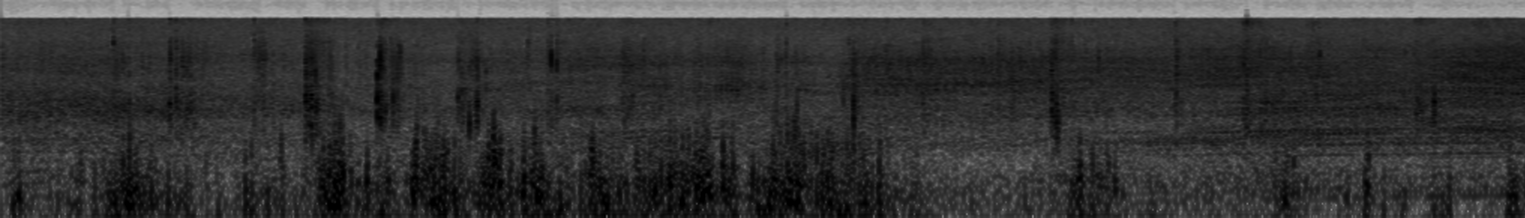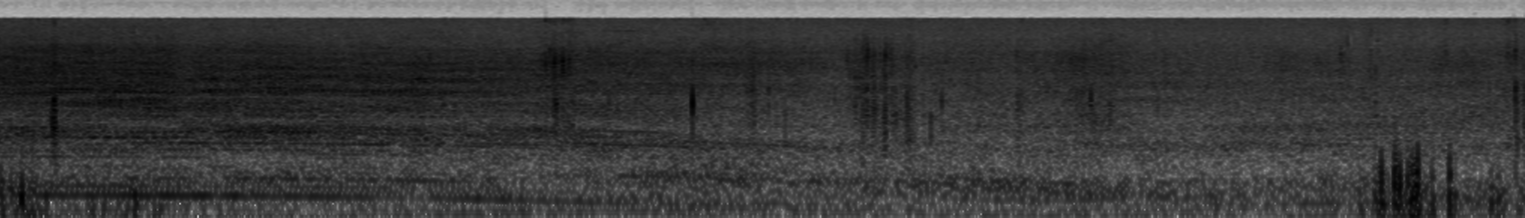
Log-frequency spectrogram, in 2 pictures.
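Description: Wind buffeting the microphone in gusts for the first nine seconds or so. Then a motor vehicle passes at a distance, a steady engine hum that builds and fades away.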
